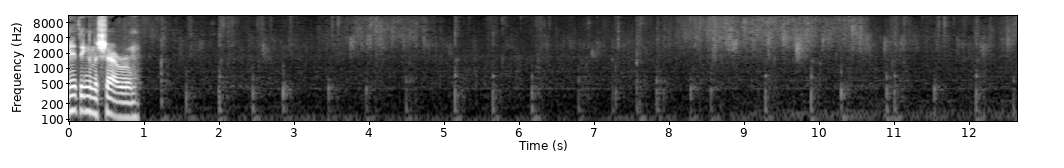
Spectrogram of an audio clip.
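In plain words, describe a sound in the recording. Footsteps tread slowly and evenly on a hard floor.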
